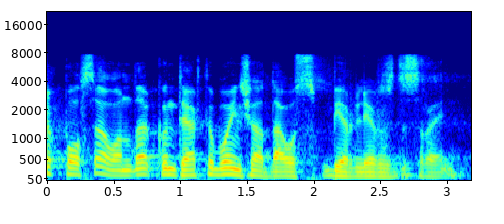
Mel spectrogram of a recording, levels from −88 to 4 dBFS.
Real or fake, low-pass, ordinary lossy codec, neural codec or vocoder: fake; none; none; codec, 16 kHz, 2 kbps, X-Codec, HuBERT features, trained on LibriSpeech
